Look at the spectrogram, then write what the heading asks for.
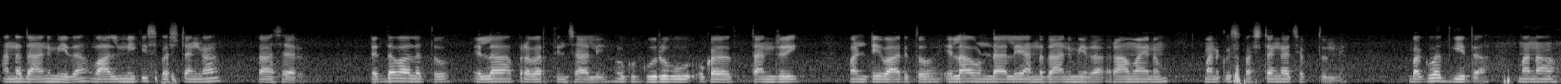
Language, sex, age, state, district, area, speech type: Telugu, male, 18-30, Telangana, Suryapet, urban, spontaneous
